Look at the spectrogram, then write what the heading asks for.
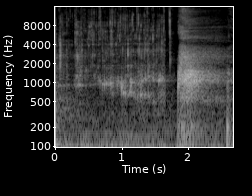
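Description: Whiskey poured into a glass, a brief close liquid splash and trickle after a quiet stretch of room noise, with no talking.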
